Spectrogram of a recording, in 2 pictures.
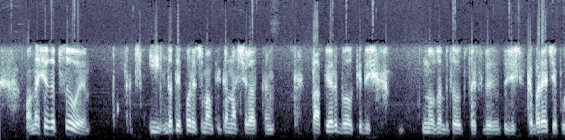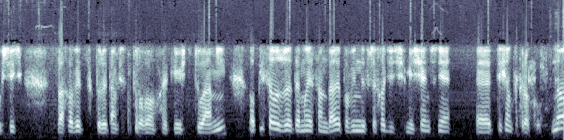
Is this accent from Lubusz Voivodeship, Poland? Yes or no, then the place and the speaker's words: yes; Międzyrzecz, Lubusz Voivodeship, Poland; jestem z Międzyrzecza w ogóle, także kawałek drogi.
